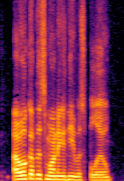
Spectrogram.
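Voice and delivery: normal talking voice

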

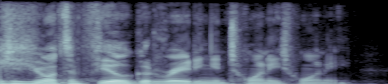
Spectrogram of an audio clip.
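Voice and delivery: heavy, deep sarcasm, dripping. Recommending reading to international listeners: deeply sarcastic. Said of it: "I say that with a deep amount of sarcasm".

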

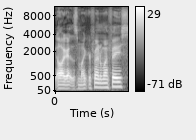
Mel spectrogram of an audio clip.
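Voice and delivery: plain

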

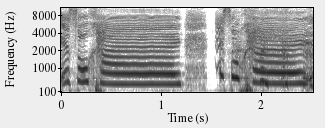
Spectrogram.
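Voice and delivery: put-on very high, very slow, cute little kid voice. Retelling what a friend's son always says when something spills: imitating a child's cute little voice. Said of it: "has this cute little voice".

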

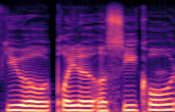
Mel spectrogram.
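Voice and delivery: put-on high, loud, chipper voice. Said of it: "Paul, listen".

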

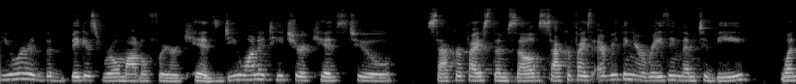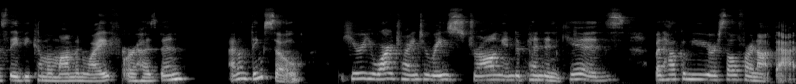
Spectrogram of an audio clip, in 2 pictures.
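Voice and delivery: ordinary delivery

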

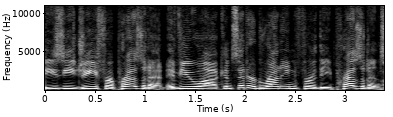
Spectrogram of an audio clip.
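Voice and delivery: ordinary talk

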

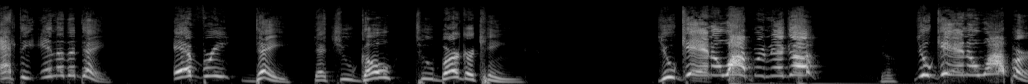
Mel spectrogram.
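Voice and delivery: fired up and heated. Mid-rant, later admitting to being worked up, heated. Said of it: "but i'm hot".

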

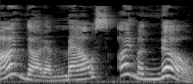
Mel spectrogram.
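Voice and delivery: plain, firm, high pitch. Nils, spotted by the trolls and called a mouse, corrects them, declaring. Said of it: "declared Nils, hands on his hips".

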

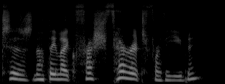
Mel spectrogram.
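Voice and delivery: put-on Irish brogue held throughout. Imitating a woman who constantly tried it, in a put-on irish accent. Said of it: "she constantly tried to do this Irish accent".

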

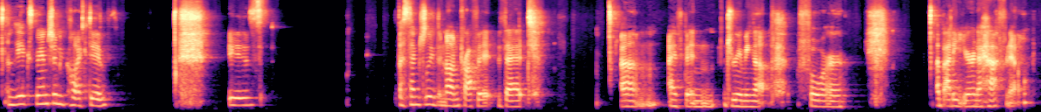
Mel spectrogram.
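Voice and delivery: teary voice, close to crying. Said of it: "apologize for my tears".

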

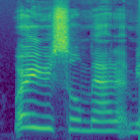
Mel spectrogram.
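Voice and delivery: mock weepy, dramatic, high, tearful voice. Speaker retells their sister asking why they are so mad, imitating sister crying. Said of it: "our sister was crying and being dramatic".

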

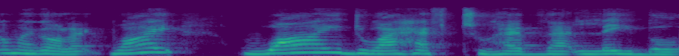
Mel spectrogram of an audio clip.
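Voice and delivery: ordinary talk

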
